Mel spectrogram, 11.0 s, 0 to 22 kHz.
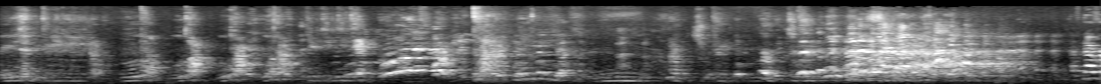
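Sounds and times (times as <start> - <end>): person wavering whine: 0.0 - 8.2.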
